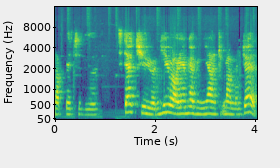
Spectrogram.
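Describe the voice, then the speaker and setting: A woman speaks at a moderate pace in a medium pitch. Music plays in the background. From Australia, Victoria (Melbourne area). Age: 70s. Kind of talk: radio interview. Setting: radio studio, live.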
